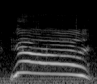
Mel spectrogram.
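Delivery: very high puppet-frog cheer; Kermit the Frog. Pretend. Streamer capping the impression with a cheer, Kermit voice. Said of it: "it's me, Kermit the Frog".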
